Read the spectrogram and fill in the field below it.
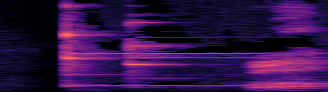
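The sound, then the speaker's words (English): A doorbell rings as someone arrives at the door, two bright chime strikes, a ding-dong whose clear ringing tones sustain and overlap. A burst of voices joins as the chime fades. “Who's at the door?”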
